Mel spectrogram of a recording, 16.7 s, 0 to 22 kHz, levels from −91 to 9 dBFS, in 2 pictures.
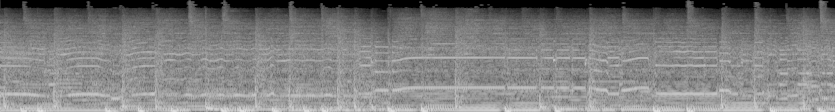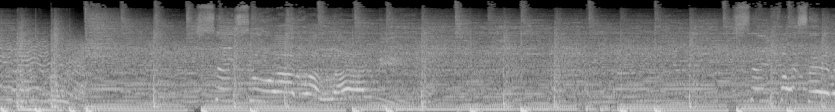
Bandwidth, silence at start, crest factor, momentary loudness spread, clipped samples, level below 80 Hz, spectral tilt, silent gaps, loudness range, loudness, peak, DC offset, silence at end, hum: over 20 kHz; 0 s; 12 dB; 4 LU; under 0.1%; -16 dBFS; -4.5 dB/octave; none; 2 LU; -12 LUFS; 0 dBFS; under 0.1%; 0 s; none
